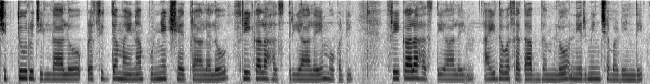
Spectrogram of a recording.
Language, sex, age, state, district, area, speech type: Telugu, female, 18-30, Andhra Pradesh, Chittoor, urban, spontaneous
